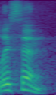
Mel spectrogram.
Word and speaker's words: listen: For example LISTEN, अब T silent हो गया क्योंकि ई से पहले वो यूज़ हुआ किसी भी वर्ड के अंदर। तो लिसन, अब देखें बिटवीन द वर्ड ये टी साइलेंट हो गया।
